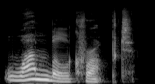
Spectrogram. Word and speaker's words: wamblecropt: This is one of his all-time favourite words because he finds it so beautiful to say, wamble-cropped.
